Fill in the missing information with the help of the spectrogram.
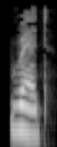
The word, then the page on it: red: British English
